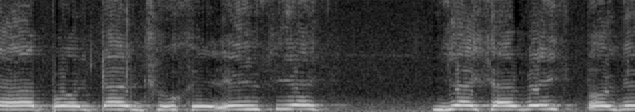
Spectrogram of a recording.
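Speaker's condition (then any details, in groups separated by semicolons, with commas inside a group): Cerebral palsy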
